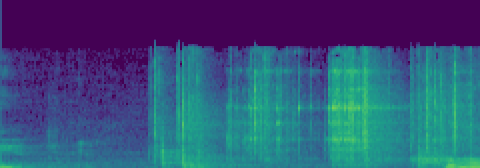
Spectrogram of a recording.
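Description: Metal jewellery clinks and rattles as a hand picks it up.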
